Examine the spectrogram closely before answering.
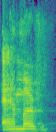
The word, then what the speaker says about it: Amer: Hey, and we also have from Pakistan, Amer, who's been kind enough to join us on a couple of podcasts before. Hey. Sidvi, when we weren't recording, you had my pronunciation perfect. It's Amer, and I'm very happy to be here, as always.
